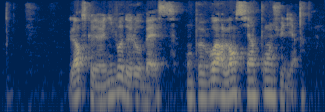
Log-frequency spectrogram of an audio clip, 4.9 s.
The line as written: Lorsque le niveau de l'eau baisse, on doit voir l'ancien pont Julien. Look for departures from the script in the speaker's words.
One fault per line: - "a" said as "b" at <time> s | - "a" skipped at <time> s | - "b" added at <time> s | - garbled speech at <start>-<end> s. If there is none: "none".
- "doit" said as "peut" at 2.9 s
